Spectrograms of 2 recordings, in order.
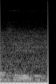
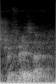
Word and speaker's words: Streatch: Correct pronunciation? Streatch. Yep. This interview is conducted at the Nyah Police Station on Thursday, the 30th of August 2018. Mr. Streatch, is that correct? It's Streatch.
